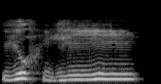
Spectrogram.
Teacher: 2 second کے لیے ہی ہم اس کو کسرہ اشباعیہ کو لمبا کریں گے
